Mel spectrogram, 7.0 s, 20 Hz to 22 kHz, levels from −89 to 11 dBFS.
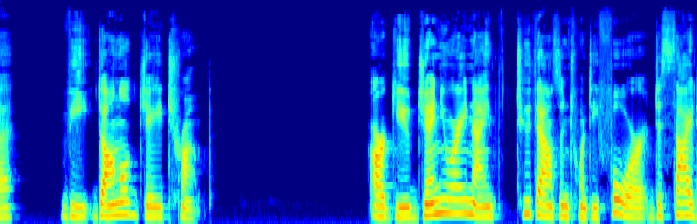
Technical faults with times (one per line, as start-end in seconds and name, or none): none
